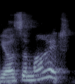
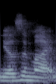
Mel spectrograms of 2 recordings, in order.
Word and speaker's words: Yosemite: to think was called Yosemite, just because of the way it's spelt. So I used to call it Yosemite until someone corrected me.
